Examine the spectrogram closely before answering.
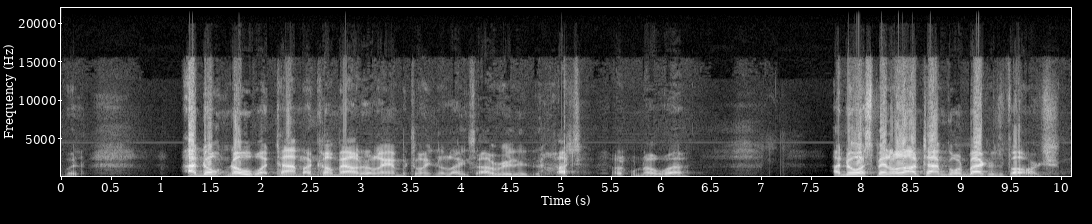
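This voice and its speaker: A man with a Tennessee accent speaks at a moderate pace, his loudness swinging widely and his speech broken by long, frequent pauses. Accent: Southern US, Tennessee. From Dover, Tennessee. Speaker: retired diver and construction worker. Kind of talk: interview answer.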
